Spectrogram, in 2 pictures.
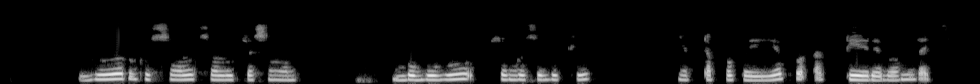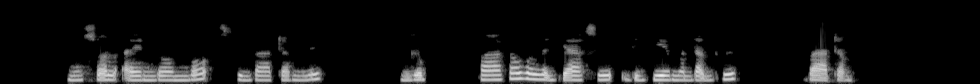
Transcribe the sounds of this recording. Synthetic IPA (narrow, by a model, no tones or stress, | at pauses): joːɾɡusɔlsɔlucɔsɔŋɐn | mbobuɡu | sɔŋɡəsubukʰːi | ɲutapːəkɔjepːəʔɐ̰k̚teːɾebɐmdɐ̰c̚ | musɔla̰jndɔmbɔsibaːtɐmbɛ | ŋɡə | pakɐwɐlɐɟaːsudiɟɛmɐdaɡːə | baːtɐ̰m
